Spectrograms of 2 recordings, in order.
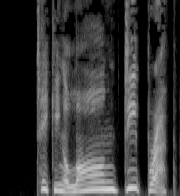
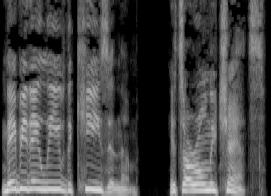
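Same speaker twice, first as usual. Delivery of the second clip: mildly raised, urgent call; 4 dB louder than usual. A narrator's reading. Dad calls back to the family, leading the way. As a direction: call back to those following. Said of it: "Dad called".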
